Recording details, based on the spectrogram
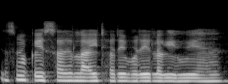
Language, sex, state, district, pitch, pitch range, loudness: Hindi, male, Jharkhand, Deoghar, 165 Hz, 155-180 Hz, -16 LUFS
